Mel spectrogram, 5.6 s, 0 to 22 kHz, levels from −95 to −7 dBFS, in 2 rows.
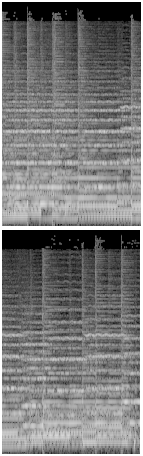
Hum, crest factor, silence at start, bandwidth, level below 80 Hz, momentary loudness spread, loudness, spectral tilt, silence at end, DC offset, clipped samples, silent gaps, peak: none; 14 dB; 0 s; 19.5 kHz; -58 dBFS; 2 LU; -22 LUFS; -4 dB/octave; 0 s; under 0.1%; under 0.1%; none; -10 dBFS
